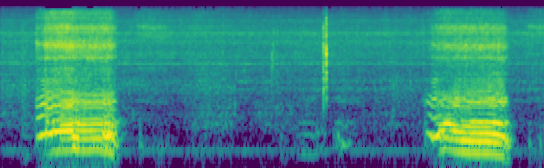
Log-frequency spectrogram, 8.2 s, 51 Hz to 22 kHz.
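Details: Sleeping Staffordshire bull terrier: two loud, rough, rattling breaths about six seconds apart, roughly 10 a minute, with quiet pauses between; snoring.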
